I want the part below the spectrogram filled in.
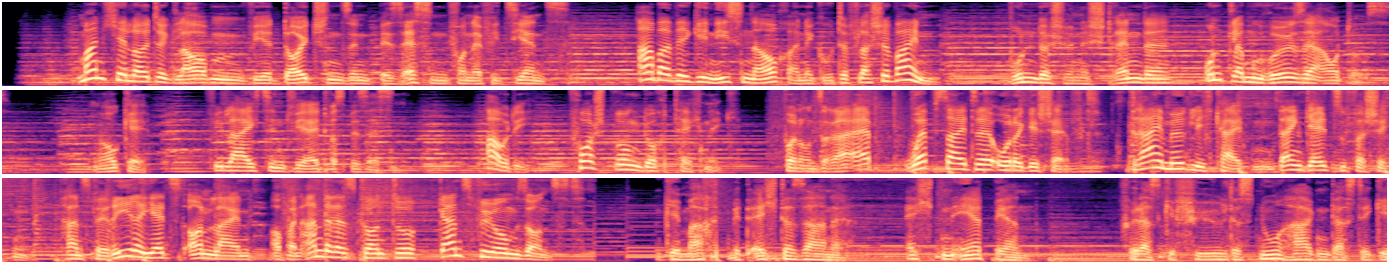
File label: German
